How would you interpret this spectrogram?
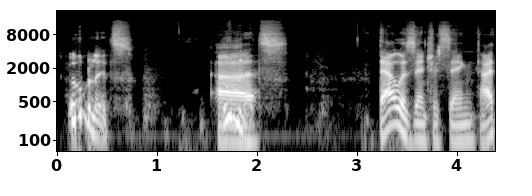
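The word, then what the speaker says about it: Ooblets: new indie game obletz I believe it's pronounced obletz uh that was interesting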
